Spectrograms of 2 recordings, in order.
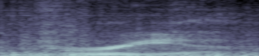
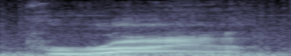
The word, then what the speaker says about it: Paria: gonna head down to Berea or pariah they say it's pronounced either way because there's two different spellings so we're going to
